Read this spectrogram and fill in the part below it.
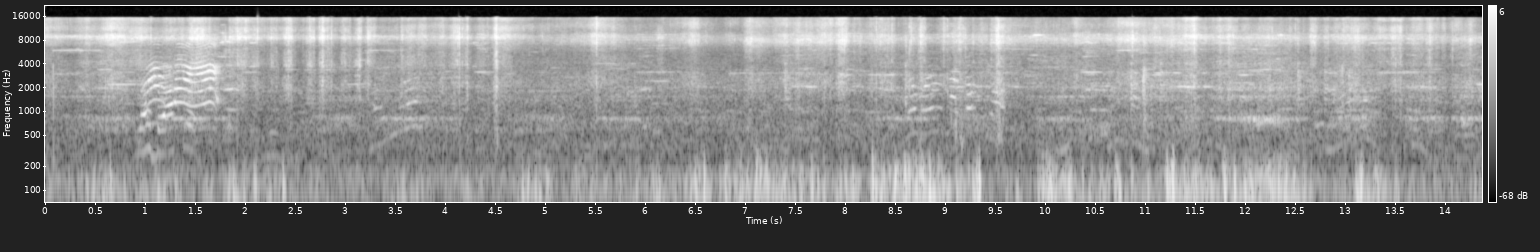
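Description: A sickle slices through dry rice stalks with crisp rustling snaps.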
